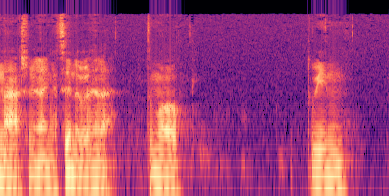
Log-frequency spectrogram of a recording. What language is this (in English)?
Welsh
